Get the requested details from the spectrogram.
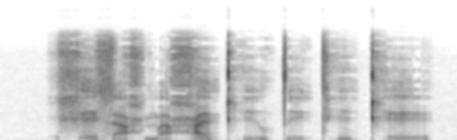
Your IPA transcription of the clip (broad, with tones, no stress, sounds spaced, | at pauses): x e˥˩ s a̰˩ ħ m a̰˩ ħ ɛ˥˩ kʰ ḭ˥˩ u̯ t̪ ḭ˥˩ tʰ i˥˩ kʰ ḛ˥˩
